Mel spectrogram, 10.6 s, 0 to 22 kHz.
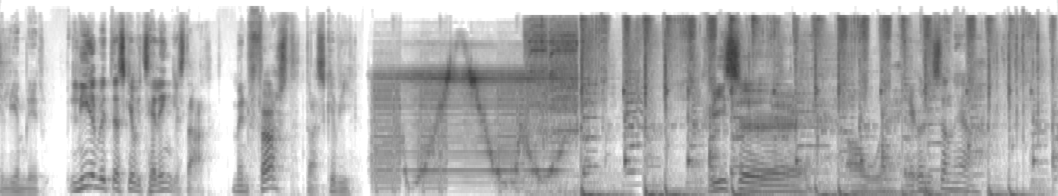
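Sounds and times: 
speech: 0.0s - 5.9s, 7.1s - 10.0s
light papery flicks and taps of playing cards: 9.8s - 10.5s.

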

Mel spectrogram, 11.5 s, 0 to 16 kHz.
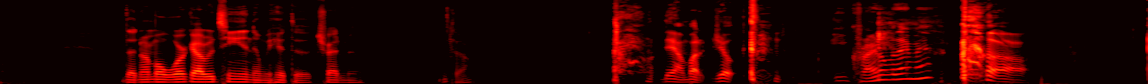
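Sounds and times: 
speech: 1.2s - 3.7s, 4.4s - 4.8s, 6.5s - 10.4s
harsh cough: 6.1s - 6.6s, 7.5s - 8.0s, 9.5s - 10.3s
strained throaty cough after choking on saliva: 6.1s - 6.6s, 7.5s - 8.0s, 9.6s - 10.2s.

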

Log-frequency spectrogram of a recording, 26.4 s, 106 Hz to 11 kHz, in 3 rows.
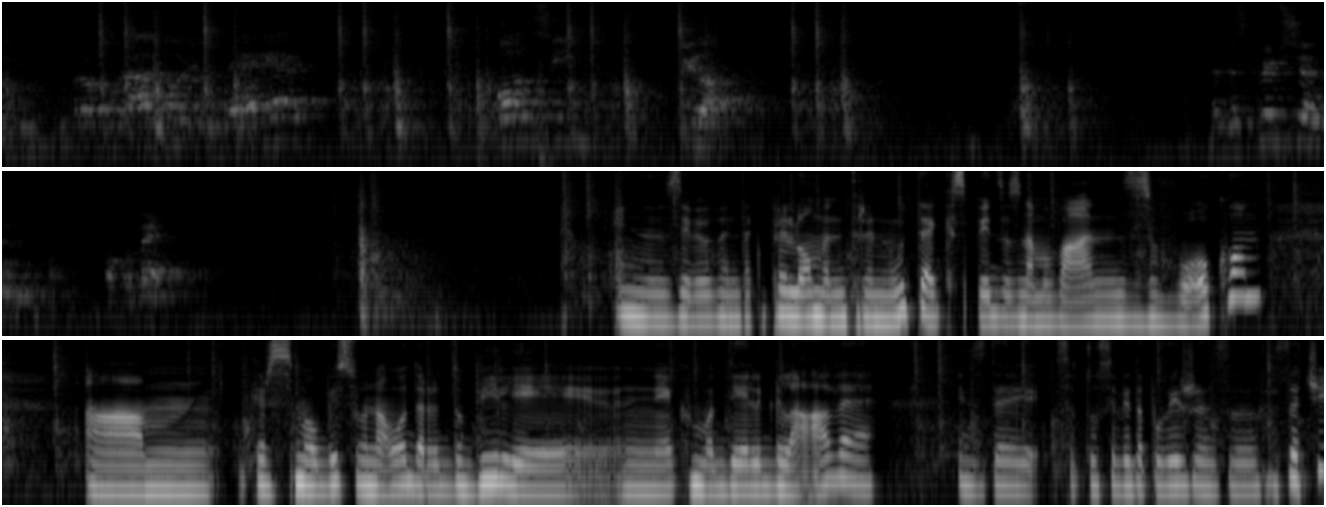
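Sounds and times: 
typewriters clattering: 0.0s - 5.8s, 12.6s - 26.4s
speech: 8.6s - 9.0s, 12.9s - 17.6s, 18.2s - 26.4s.

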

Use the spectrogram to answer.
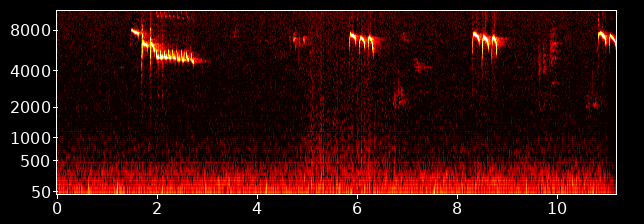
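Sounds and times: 
soft background noise: 0.0s - 11.1s
Eurasian blue tit (Cyanistes caeruleus) song: 1.5s - 7.6s, 8.3s - 9.0s, 9.6s - 11.1s.

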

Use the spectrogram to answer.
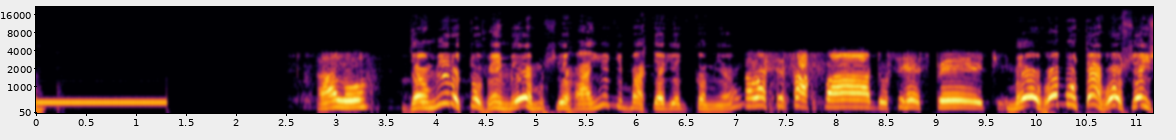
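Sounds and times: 
telephone call ringing tone: 0.0s - 1.4s
speech: 2.8s - 11.1s.

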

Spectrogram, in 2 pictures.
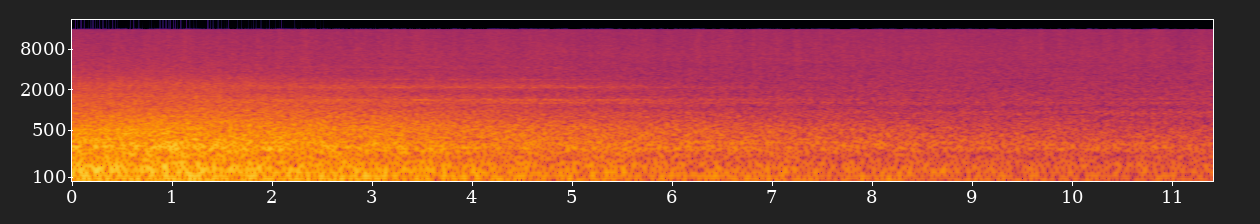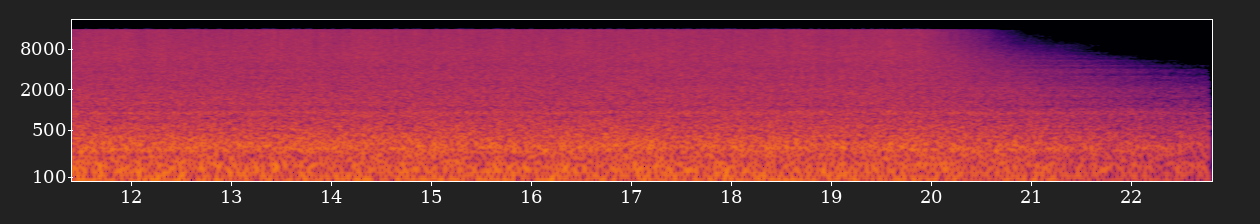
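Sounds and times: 
loud dense roar of acoustic test noise on a space telescope in an acoustic chamber: 0.0s - 7.7s.

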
